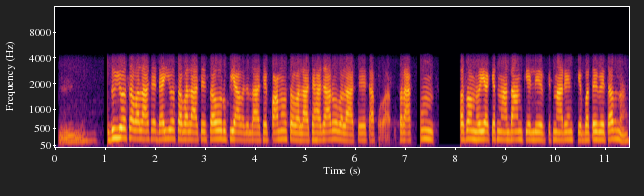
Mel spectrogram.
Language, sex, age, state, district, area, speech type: Maithili, female, 45-60, Bihar, Madhepura, rural, conversation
